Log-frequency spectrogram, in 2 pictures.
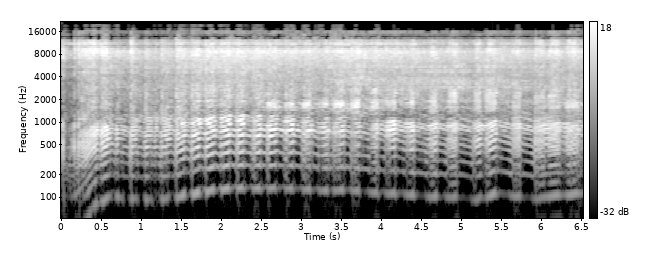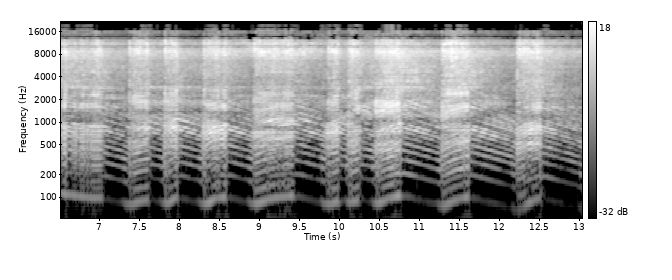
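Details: Old McCulloch 1-71 chainsaw after a major carb upgrade: carb rebuilt with jets from another carburetor, leaking gas line zip-tied, intake leak fixed with a double gasket. High, buzzy two-stroke note revving up and dropping back cleanly, repeatedly, no stumbling. Normal running.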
